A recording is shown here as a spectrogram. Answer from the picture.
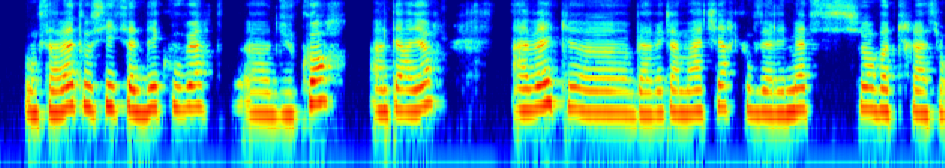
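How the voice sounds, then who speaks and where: A woman's fairly high voice at a moderate pace. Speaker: art journaling teacher and creator. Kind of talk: tutorial. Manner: hesitant, many fillers.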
